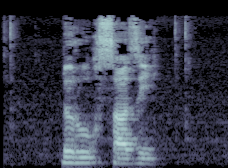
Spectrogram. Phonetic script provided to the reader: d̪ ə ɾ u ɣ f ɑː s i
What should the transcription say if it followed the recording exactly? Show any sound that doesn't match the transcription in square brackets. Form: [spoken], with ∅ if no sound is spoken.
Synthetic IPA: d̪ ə ɾ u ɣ [s] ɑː [z] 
